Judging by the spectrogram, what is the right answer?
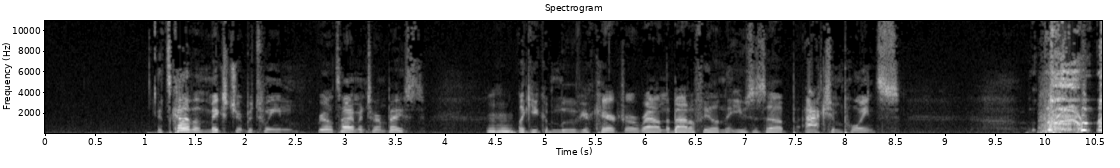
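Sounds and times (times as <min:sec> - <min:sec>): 
speech: 0:01.1 - 0:08.6
person coughing with harsh rasping hacks: 0:09.9 - 0:10.5.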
